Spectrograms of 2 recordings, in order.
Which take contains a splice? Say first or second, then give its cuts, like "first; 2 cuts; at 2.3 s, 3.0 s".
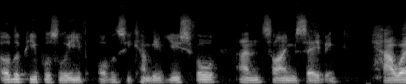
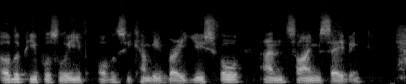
first; 1 cut; at 1.6 s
